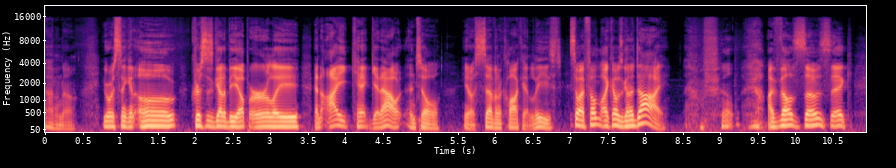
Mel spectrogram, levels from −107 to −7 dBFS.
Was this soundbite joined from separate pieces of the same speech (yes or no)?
yes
